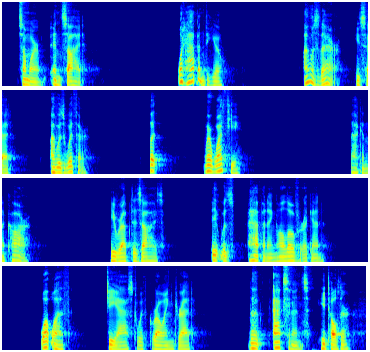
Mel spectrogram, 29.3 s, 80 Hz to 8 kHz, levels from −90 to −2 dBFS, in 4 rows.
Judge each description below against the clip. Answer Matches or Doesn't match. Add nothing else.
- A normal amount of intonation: Matches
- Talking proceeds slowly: Matches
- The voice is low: Matches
